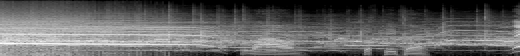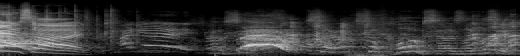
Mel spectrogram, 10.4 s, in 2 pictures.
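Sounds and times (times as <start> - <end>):
loud crowd cheering: 0.0 - 6.2, 7.5 - 8.4
speech: 4.0 - 4.4
laughter: 7.9 - 10.3.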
